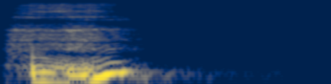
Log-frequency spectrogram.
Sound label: notice; Smite; bacchus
